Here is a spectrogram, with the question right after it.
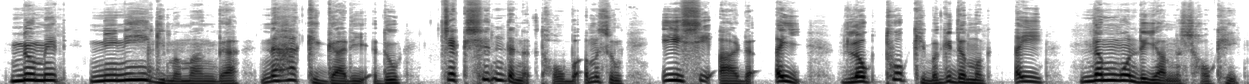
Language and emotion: Manipuri, angry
